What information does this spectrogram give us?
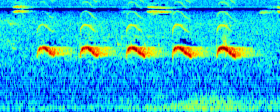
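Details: Song thrush in song along the Avenue at WWT Caerlaverock, a wildlife reserve: five clear, slightly downslurred whistled notes repeated at an even rhythm, roughly two per second, over quiet background.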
